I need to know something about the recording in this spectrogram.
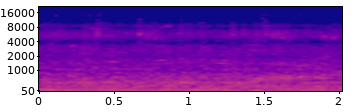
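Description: Outdoor café terrace ambience: a steady low rumble with indistinct voices and a few faint light clicks.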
